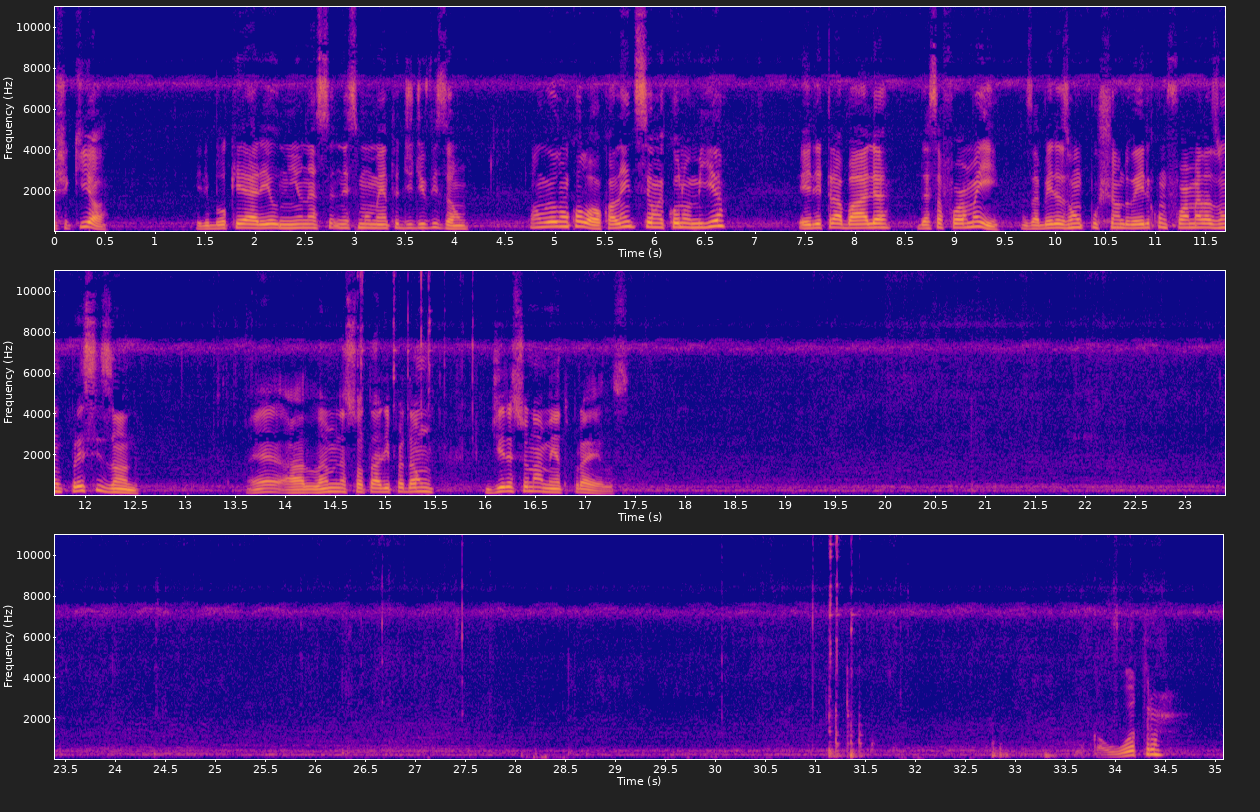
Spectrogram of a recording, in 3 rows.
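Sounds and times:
honeybees buzzing: 0:00.0 - 0:35.0.

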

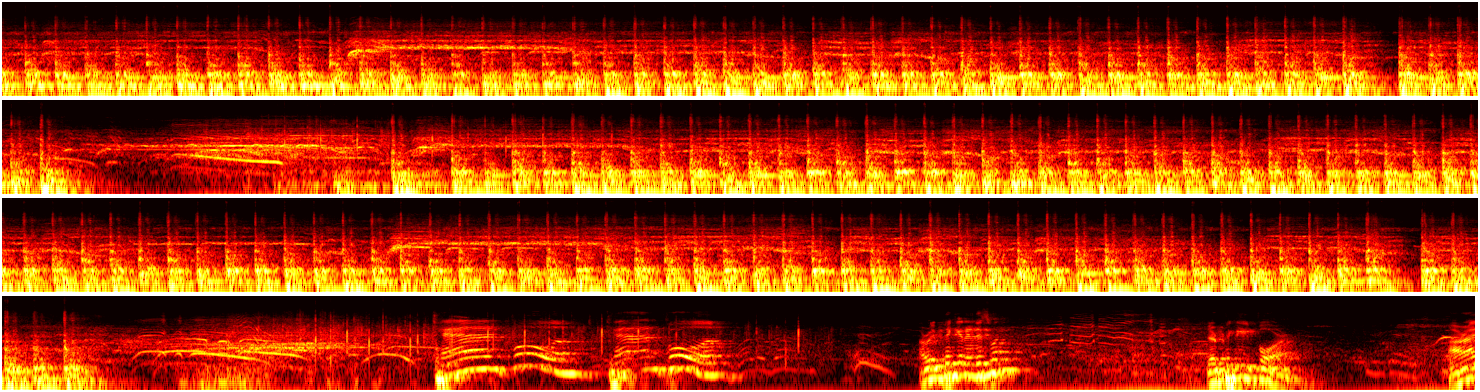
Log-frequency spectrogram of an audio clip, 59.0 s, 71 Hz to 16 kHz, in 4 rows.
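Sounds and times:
big drum beat: 0:00.0 - 0:15.5, 0:18.1 - 0:45.3
singers high voices: 0:00.0 - 0:51.2, 0:52.7 - 0:59.0.

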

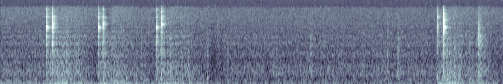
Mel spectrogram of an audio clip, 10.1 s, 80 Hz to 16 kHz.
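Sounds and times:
computer mouse clicks: 0:00.9 - 0:01.2, 0:01.9 - 0:02.2, 0:03.1 - 0:03.4, 0:08.7 - 0:09.7.

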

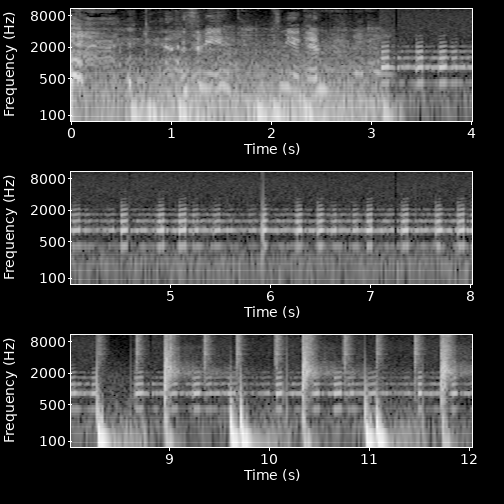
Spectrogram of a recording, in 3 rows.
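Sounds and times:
synth music with repeating notes: 0:03.2 - 0:12.0.

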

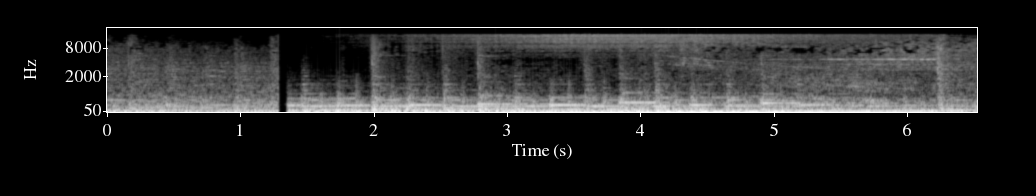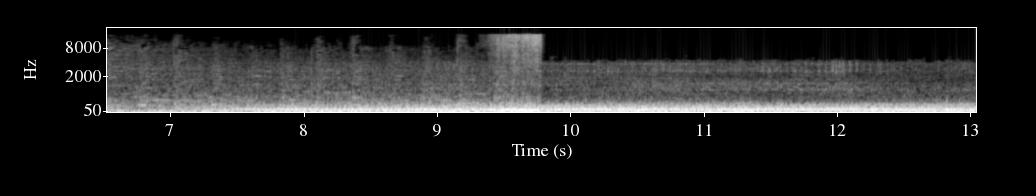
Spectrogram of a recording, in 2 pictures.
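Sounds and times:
vehicle engine droning and revving: 0:00.0 - 0:13.0.

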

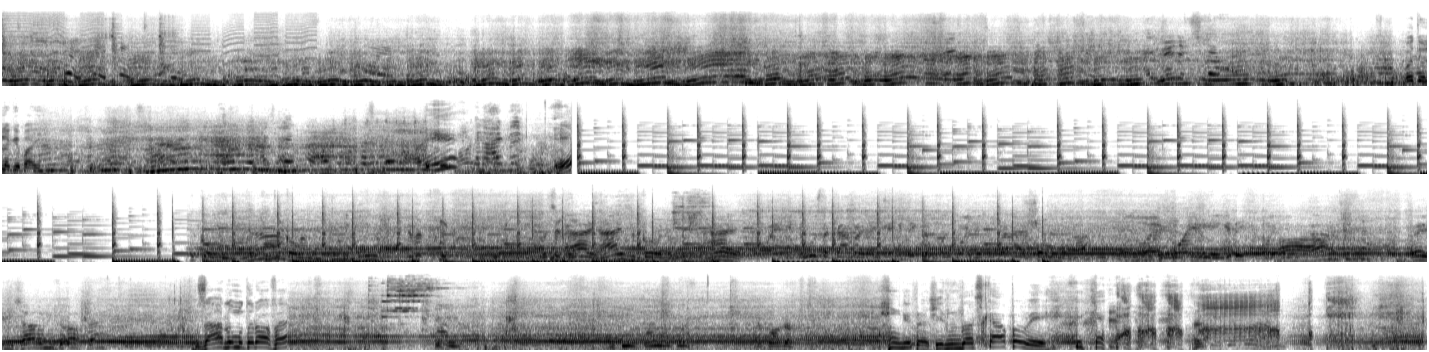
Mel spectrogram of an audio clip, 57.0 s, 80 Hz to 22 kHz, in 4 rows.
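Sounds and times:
motorcycle engine revving: 0:00.0 - 0:19.4, 0:30.2 - 0:53.7
people talking: 0:00.4 - 0:02.1, 0:09.2 - 0:12.5, 0:14.0 - 0:14.7, 0:16.6 - 0:20.0, 0:30.4 - 0:43.9, 0:44.6 - 0:45.7, 0:47.0 - 0:47.5, 0:48.8 - 0:50.8, 0:51.5 - 0:54.0.

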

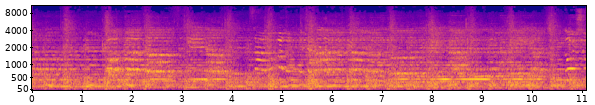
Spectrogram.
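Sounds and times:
band accompaniment: 0:00.0 - 0:11.0
congregation singing gospel song: 0:00.0 - 0:11.0
steady drum beat: 0:00.0 - 0:11.0.

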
